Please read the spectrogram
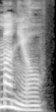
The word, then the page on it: manual: British English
